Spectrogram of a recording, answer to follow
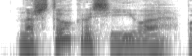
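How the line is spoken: Repeated, sighing, drawn-out grunt. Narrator (Russian): повторил он и вздохнул, а потом протяжно крякнул

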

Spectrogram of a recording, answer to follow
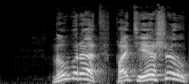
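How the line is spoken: Lout shouting. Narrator (Russian): кричал обалдуй

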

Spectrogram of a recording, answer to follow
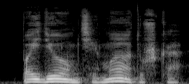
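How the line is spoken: Tender, compassionate. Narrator (Russian): сказал он нежно, голосом полным сострадания

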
